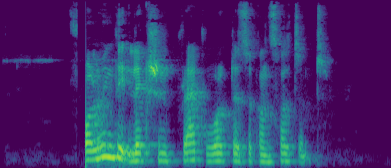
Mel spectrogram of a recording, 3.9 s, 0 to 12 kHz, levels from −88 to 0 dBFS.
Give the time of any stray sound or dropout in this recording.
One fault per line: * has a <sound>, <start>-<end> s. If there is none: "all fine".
* has a dropout, 0.8-0.9 s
